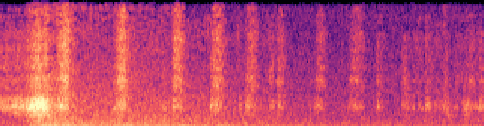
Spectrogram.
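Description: Very faint scratching of a felt-tip marker colouring on paper, in short repeated strokes, the loudest about a third of a second in.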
